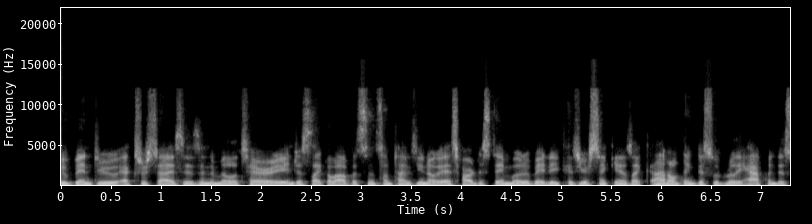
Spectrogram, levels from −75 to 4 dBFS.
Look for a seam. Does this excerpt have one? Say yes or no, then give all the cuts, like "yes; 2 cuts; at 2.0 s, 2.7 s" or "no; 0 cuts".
no; 0 cuts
